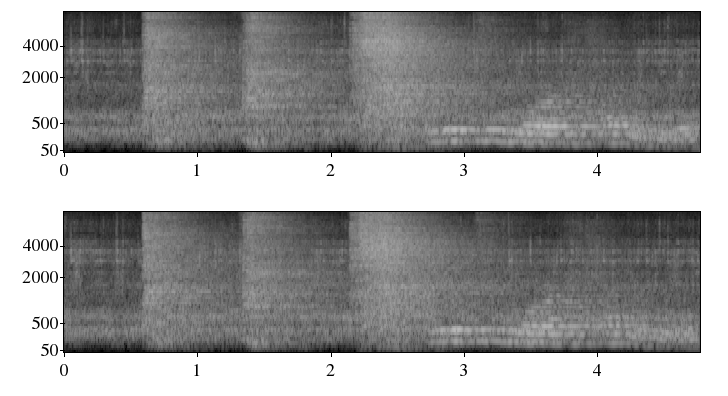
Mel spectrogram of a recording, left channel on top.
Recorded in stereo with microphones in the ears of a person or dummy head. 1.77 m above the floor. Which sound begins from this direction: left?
A man speaking, at 2.7 s.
